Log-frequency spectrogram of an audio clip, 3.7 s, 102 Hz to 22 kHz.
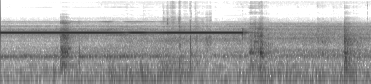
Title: (EXTREMELY RARE) KHB32 Makes Very Weird Noises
